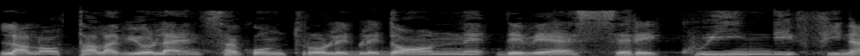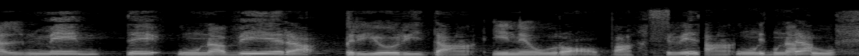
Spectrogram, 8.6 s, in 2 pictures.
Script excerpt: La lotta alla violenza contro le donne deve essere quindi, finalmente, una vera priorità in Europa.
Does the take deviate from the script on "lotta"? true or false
false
